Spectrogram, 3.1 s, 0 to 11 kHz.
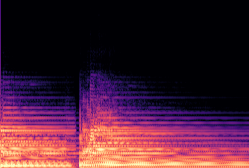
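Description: Bridge pickup of a Telecaster driven through a Quilter Custom Shop amp and Eminence GB 128 speaker, one chord fading, then a single sharp restrike ringing on with bright, slightly gritty sustain that slowly tapers, loud and alone.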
